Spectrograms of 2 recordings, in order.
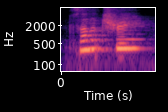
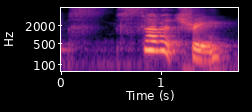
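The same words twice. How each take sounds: First: Sanitary asked with a high rising doubt; sanitary tried out as a question. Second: Said in the usual way. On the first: Shown as a demonstration. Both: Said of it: "Probably the word I want".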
